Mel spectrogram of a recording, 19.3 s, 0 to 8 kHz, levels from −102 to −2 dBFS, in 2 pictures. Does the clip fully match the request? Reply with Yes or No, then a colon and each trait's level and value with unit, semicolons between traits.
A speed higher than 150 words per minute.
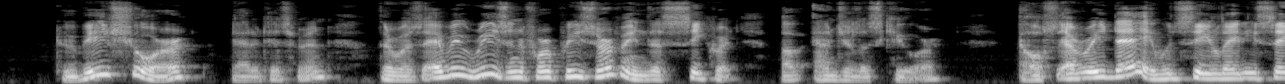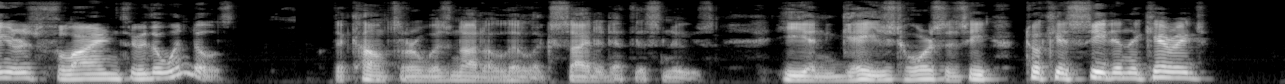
No: average, 145 wpm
